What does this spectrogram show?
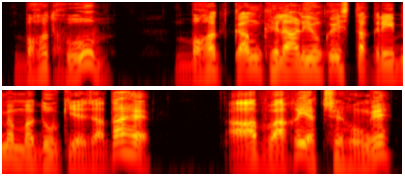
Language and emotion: Urdu, surprised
